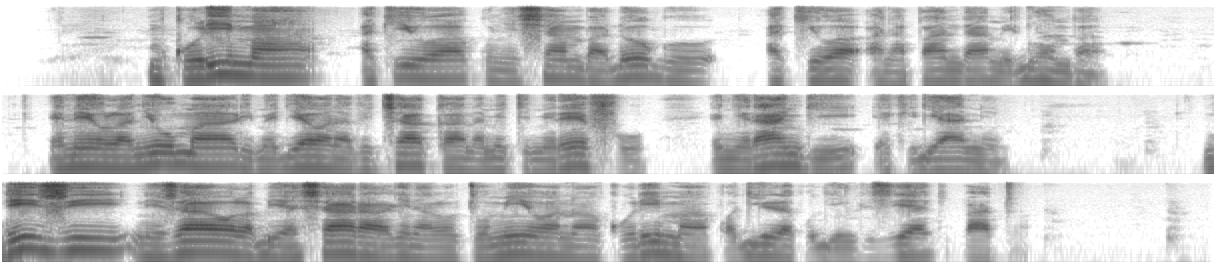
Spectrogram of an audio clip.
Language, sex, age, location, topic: Swahili, male, 18-24, Dar es Salaam, agriculture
